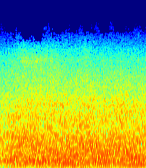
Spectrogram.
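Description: military helicopters flying overhead

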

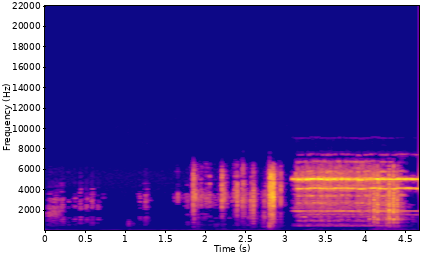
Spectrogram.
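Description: telephone bell ringing

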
